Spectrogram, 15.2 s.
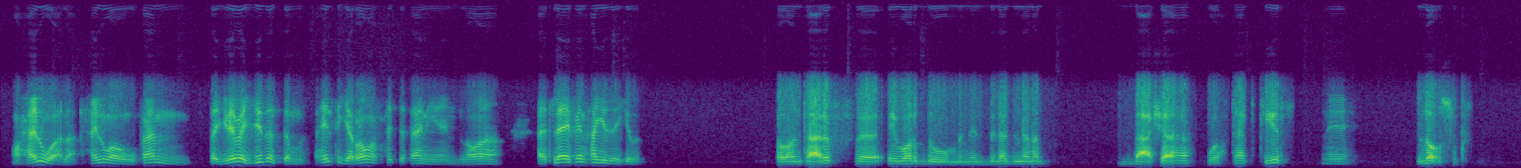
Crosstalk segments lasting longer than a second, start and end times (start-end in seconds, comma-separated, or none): none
